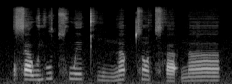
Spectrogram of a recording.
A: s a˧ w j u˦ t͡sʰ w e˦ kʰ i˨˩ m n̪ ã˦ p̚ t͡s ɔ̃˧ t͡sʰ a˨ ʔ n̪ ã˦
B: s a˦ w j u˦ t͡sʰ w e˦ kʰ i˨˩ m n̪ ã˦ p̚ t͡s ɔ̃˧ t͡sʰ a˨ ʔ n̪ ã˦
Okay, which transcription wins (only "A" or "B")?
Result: A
